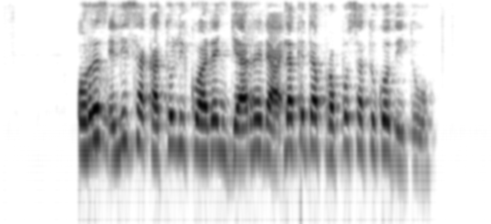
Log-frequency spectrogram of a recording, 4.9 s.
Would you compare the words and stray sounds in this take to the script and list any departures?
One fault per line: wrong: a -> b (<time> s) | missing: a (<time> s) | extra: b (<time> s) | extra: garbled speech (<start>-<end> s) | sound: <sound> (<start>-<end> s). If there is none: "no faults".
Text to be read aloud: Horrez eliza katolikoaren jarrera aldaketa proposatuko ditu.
no faults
